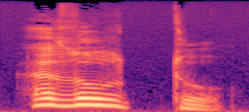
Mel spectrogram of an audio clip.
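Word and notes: adulto: European Portuguese

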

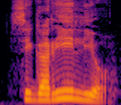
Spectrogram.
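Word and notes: sigarilyo: Filipino

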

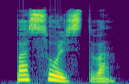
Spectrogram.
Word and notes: посольство: Russian

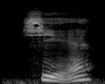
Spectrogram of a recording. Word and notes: 写: xiě

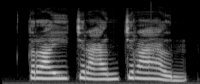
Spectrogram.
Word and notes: ត្រីច្រើនៗ: トライ・チラウン・チラウン; trəi craən craən

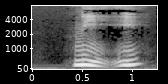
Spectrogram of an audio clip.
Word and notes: 你: nǐ

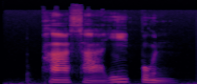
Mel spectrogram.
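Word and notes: ภาษาญี่ปุ่น: Thai

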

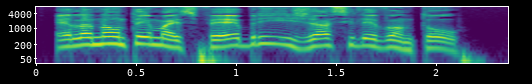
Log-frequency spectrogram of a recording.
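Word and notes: levantar-se: Brazilian Portuguese

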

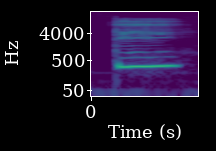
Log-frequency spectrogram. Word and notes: 低: dī

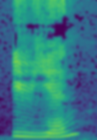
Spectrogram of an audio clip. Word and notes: 语言: yǔyán

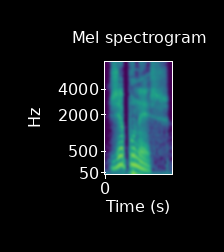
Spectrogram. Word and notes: japonês: ポルトガルポルトガル語

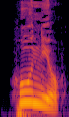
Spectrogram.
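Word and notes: Hunyo: Filipino

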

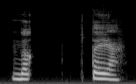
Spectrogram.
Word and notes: នឹកផ្ទះ: ヌック・プテアハ; nɯk pʰtɛ̀əh

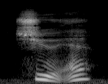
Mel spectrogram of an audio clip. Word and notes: 雪: xuě

